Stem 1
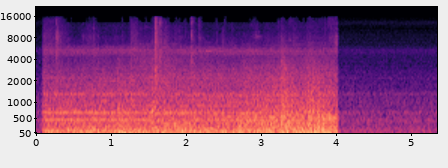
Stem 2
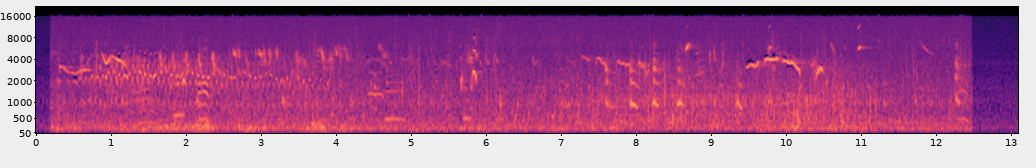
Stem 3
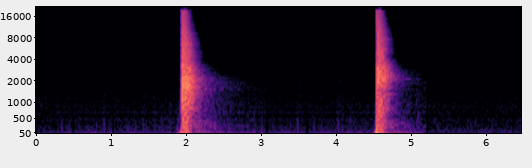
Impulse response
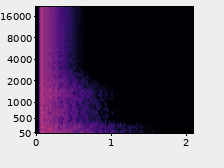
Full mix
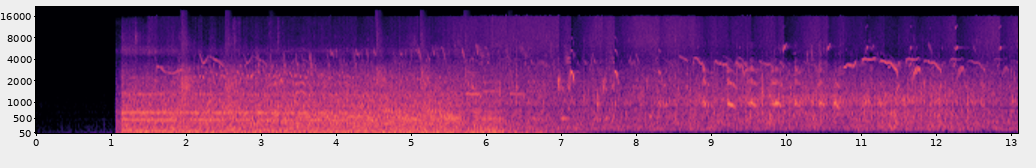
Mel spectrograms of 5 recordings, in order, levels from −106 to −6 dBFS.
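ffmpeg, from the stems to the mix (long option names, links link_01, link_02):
-filter_complex "[0:a]adelay=1050,volume=2dB,asplit=2[link_01][link_02];[link_02]volume=-5dB[link_03];[1:a]lowshelf=frequency=430:gain=-11.5,bandreject=frequency=850:width=14,adelay=1300,volume=-2.5dB,asplit=2[link_04][link_05];[link_05]volume=-7dB[link_06];[2:a]volume=-3.5dB,asplit=2[link_07][link_08];[link_08]volume=-6.5dB[link_09];[link_03][link_06][link_09]amix=inputs=3:normalize=0,aecho=0:1:587|1174|1761|2348:1|0.27|0.0729|0.0197[link_10];[link_01][link_04][link_07][link_10]amix=inputs=4:normalize=0,equalizer=frequency=4200:width=2.6:gain=-7.5,acrossover=split=370|2100[link_11][link_12][link_13];[link_11]acompressor=threshold=-36dB:ratio=4[link_14];[link_12]acompressor=threshold=-32dB:ratio=4[link_15];[link_13]acompressor=threshold=-52dB:ratio=4[link_16];[link_14][link_15][link_16]amix=inputs=3:normalize=0,alimiter=level_in=4.5dB:limit=-24dB:level=0:latency=1:release=33,volume=-4.5dB"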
